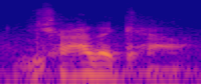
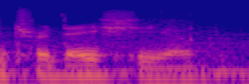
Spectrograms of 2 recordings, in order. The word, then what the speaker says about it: Tradição: Tradição, okay. Because I always say Tradicio.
